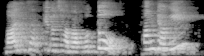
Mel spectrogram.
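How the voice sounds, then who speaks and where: Woman cram-school tutor, animated lecture, acts out dialogue, roomy classroom sound with faint noise. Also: very high voice, a little fast. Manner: lively, acts out characters' lines in quotes, asks students questions. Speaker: Korean literature tutor.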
